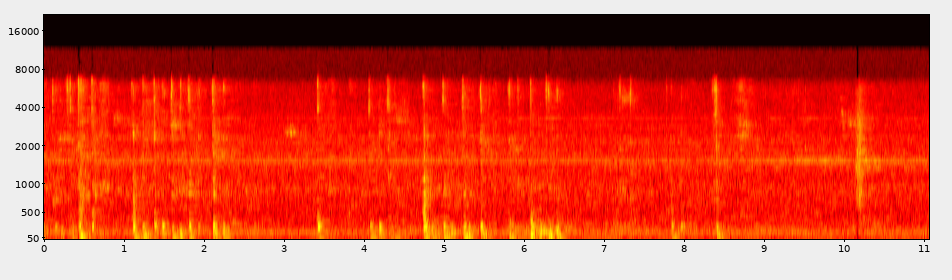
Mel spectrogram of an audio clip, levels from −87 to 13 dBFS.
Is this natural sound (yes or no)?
yes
